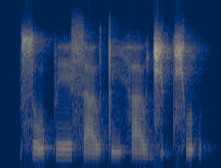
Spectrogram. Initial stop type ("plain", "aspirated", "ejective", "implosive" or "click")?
plain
